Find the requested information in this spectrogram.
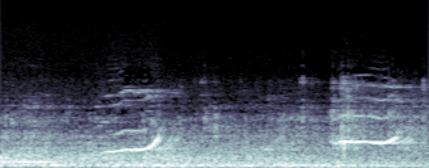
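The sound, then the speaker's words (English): Two drawn-out, rising tonal moans from humpback whales off Hawaii in winter float over a thick, steady wash of low underwater noise, with a long gap between calls and no voices, picked up by a microphone on the summit of an active undersea volcano about a kilometer deep. “And in the wintertime in Hawaii, the humpback whales swim down from Alaska, and so they happen to be in the area in January and February.”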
